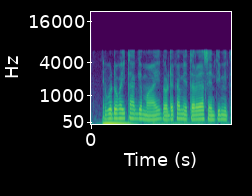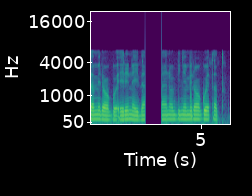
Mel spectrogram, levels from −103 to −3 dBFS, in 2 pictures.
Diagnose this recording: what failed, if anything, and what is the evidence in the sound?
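Codec stage: dull, gurgling speech, likely MP2 compression starved of bits, consistent with about 48 kbps, shutting off upper sub-bands.

Playback stage: the speech drops to silence from 3.87 to 4.21 s, about 0.34 s, then resumes. This is likely a playback stall from the output buffer running dry.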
